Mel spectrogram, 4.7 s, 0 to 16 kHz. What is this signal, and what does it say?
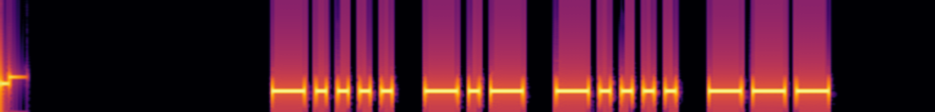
Morse code, heard as a keyed tone, about 22 wpm, 700 Hz. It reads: 6K6O
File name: practice / 22wpm / Four Letter-Number Combinations - 22wpm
